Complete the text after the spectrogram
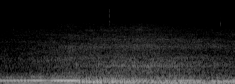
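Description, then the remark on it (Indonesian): A motorcycle passes by with a steady, low engine rumble that holds fairly constant for a couple of seconds, a faint whine rising and falling over the drone, with no talking. “motor lewat gak apa”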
